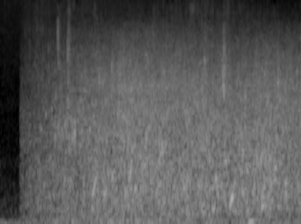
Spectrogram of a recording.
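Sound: ocean waves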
